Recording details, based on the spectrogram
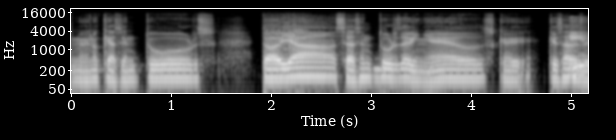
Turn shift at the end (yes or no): yes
